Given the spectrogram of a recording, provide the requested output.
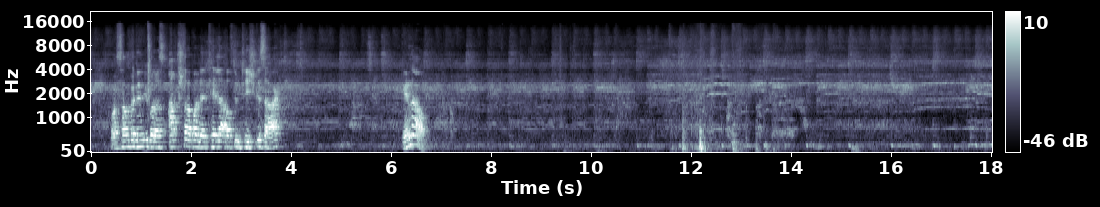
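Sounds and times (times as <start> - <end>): live rock music from television: 0.0 - 18.0.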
